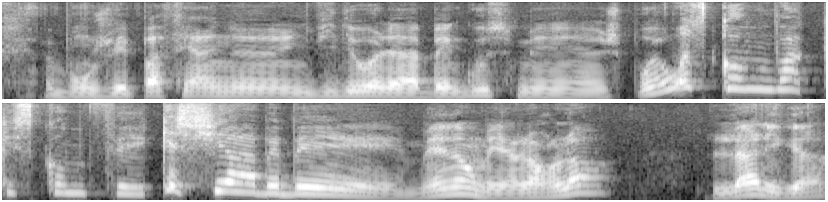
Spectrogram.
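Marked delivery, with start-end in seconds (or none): 3.3-8.3 terrible Marseille accent, pitched very high. Introducing the Marseille OM topic in a video, very bad Marseille accent. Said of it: "accent à Marseille très mauvais d'ailleurs".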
